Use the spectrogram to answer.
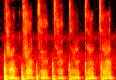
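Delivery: soft whispered tap tap; spooky whispered sound effect; whispered tapping. A narrator's reading. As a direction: breathe each tap like something creeping close. Creeping sounds in story.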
